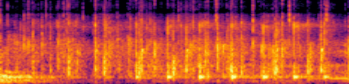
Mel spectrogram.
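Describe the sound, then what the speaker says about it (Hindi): Listeners at a humorous Hindi poetry gathering clap for a performer, a lively crowd patter mixed with voices and some tonal sound underneath. "तो एक बार हमारी बहन के लिए ताली बजा दीजिए।"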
